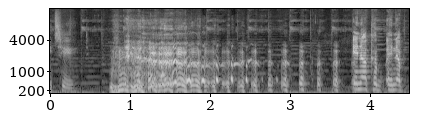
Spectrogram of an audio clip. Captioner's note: players laughing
